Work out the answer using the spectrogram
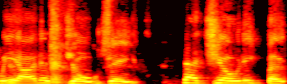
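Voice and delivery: put-on strong London Cockney accent. Retelling what a woman kept saying: Cockney accent. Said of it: "had such a Cockney accent".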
